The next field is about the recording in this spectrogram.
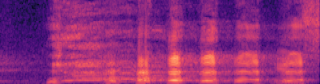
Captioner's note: laughs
